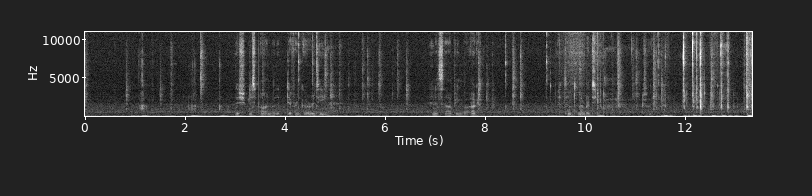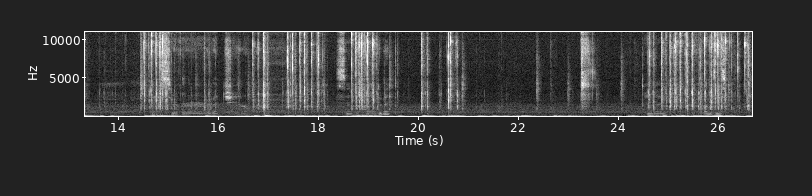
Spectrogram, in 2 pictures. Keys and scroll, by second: 12.3 ctrl+/, 12.8 Right, 13.4 Return, 14.4-15.5 typing, 16.8 Down, 18.5-20.6 typing, 20.7 ctrl+s, 24.7 Return, 24.8-26.6 typing.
